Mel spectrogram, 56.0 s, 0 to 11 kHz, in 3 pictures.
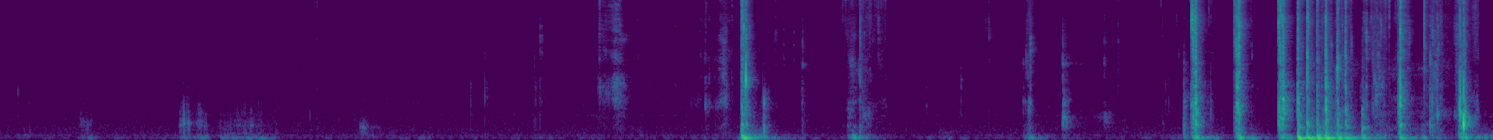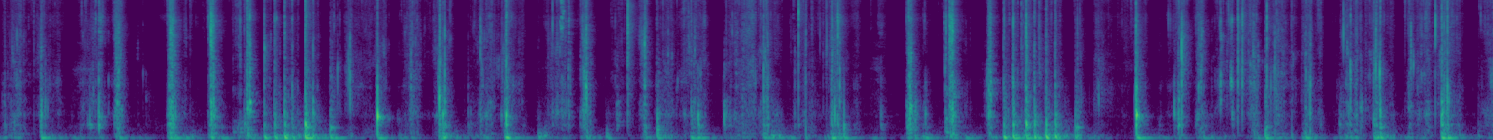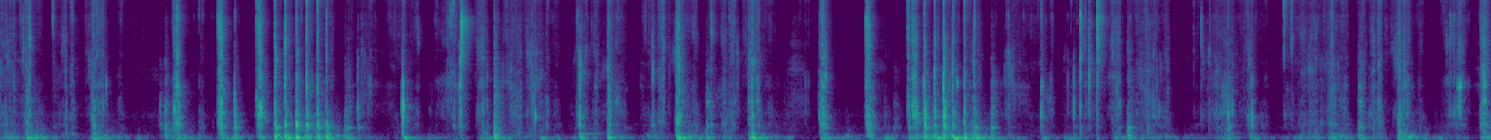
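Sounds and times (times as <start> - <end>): slime squished by hand: 14.7 - 55.9.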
